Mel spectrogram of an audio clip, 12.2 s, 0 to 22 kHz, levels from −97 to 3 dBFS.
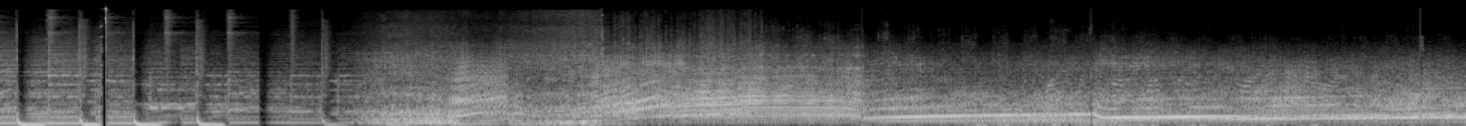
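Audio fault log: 0.83–0.90 s, 4.99–5.03 s, 7.15–7.20 s, 9.06–9.10 s and 11.80–11.86 s: damaged data in a compressed stream. Each event is a brief chirp or blip lasting about 40 to 75 ms. Bytes in the coded stream are wrong at these points. The decoder misreads those frames and loses sync. It then hunts for the next valid frame header. The garbled output during that search is the short burst heard.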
